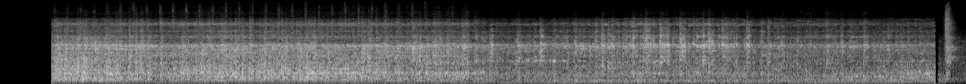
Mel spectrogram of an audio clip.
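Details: Renault Trafic 2.5 dCi diesel running with a loud, busy metallic rattle from a failing crankshaft pulley (harmonic balancer), fixed by replacing the crank pulley.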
